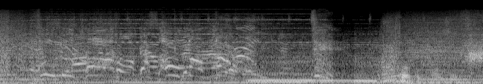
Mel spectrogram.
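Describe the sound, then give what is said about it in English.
Engines of a Camaro and a lime green Mitsubishi Evo rev hard during a street race, a steady, loud mechanical drone that shifts in pitch partway through, with voices talking over it. “The Camaro and the Evo nose to nose. Brian shifts gears and hits 8,000 RPM. Corpy grits his teeth determinedly as the lime green Evo edges ahead and just beats him at the line.”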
